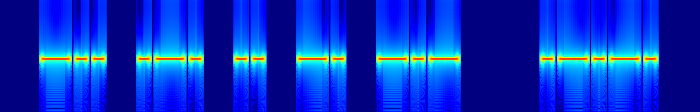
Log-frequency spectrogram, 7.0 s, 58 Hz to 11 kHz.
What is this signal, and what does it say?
Morse code, heard as a keyed tone, about 14 wpm, spaced as for 12 wpm, 700 Hz. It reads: DRINK <AR>
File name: Morsekurs / Witze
